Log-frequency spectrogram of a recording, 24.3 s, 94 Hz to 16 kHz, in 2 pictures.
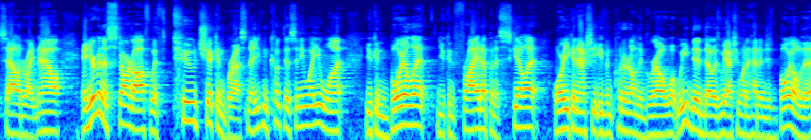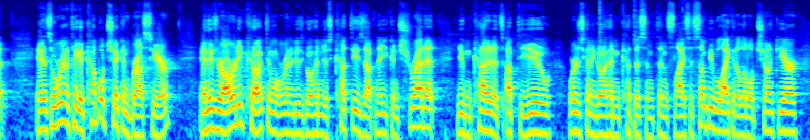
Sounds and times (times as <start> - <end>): Speech: 0.0 - 24.2.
